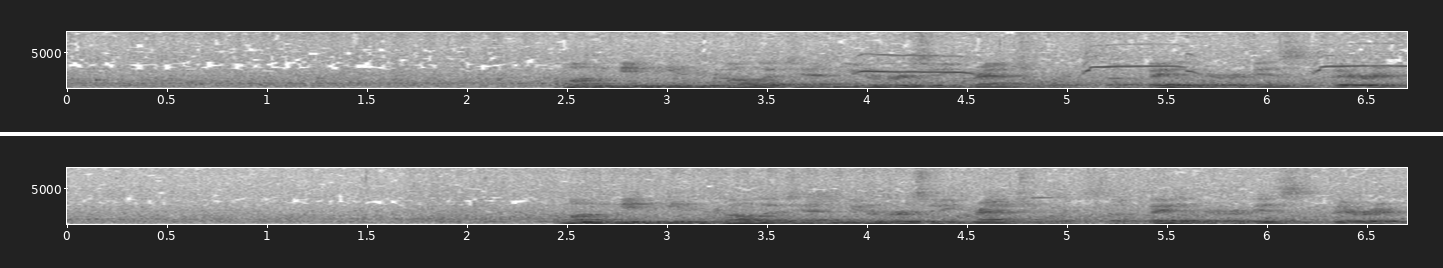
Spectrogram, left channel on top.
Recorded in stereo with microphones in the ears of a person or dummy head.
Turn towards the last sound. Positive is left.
turn(degrees=20)  # may be behind; listen again after turning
